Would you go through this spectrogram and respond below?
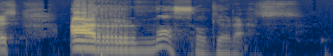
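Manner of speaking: stress on "hermoso", said slowly and loudly.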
